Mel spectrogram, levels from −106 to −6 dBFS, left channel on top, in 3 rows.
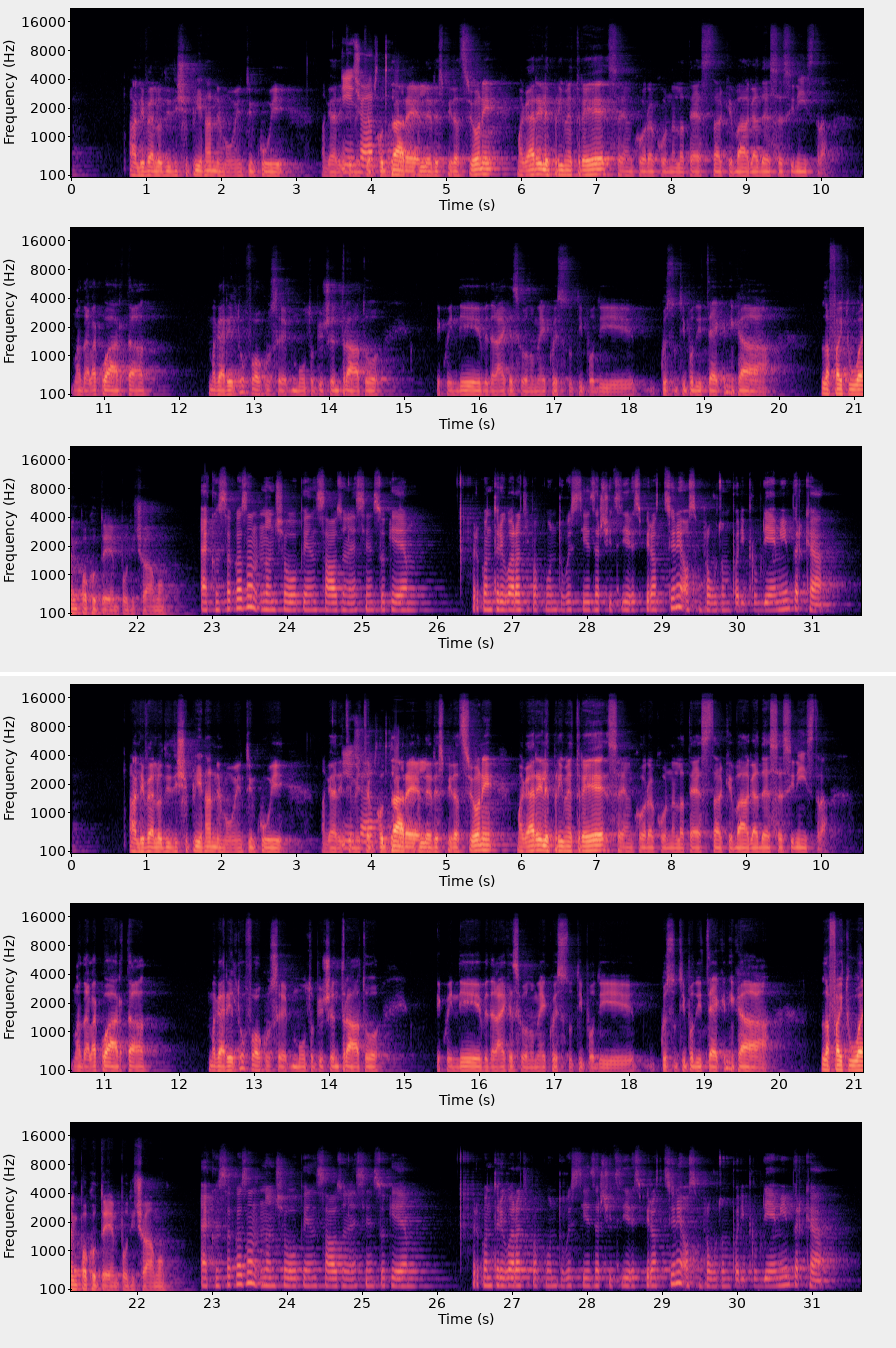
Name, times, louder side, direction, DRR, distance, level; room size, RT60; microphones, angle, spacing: voice 1, 0.8-2.8 3.3-5.7 5.9-10.1 10.6-11.6 12.4-14.7 15.6-18.1 18.4-19.9 20.6-22.4, right 3 dB, 55° right, 16 dB, 0.9 m, -34 dB
voice 2, 3.6-4.3 22.8-25.7 26.5-31.1, left 3 dB, 35° left, 11 dB, 1.4 m, -40 dB
28.0 x 17.5 x 8.1 m, 0.94 s
head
